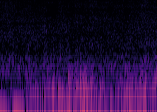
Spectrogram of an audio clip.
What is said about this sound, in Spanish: Entonces, ¿qué tal les parece amigos el ruido ahí del mar? No sé si le alcanzan a apreciar. Pero es muy hermoso, muy rehabilitante estar en contacto con la creación de Dios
